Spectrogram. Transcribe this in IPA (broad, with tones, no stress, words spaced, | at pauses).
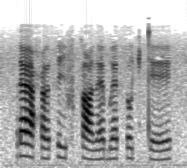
ɾæː˥˩ħœ˩˥θiː˩˥f kɑː˩ðɛ˥˩bɛ˥˩θo˥˩c teː˩˥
